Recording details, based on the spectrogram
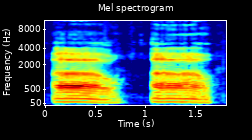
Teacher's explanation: and the ah sound just some quick notes about mouth position o sound is a diphthong we don't want to make it too tense at the end it's like oh oh no so my mouth starts a little · too tense at the end it's like oh oh no so my mouth starts a little bit more open and then closes with slightly rounded lips · Notice how my mouth starts a little bit more open and then closes with slightly rounded lips. Oh. Versus the aw sound, where my mouth is wider, but the back of my tongue is high and the front of my tongue is down.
